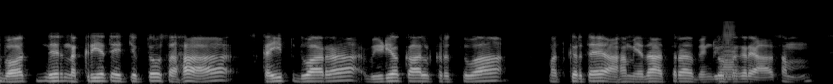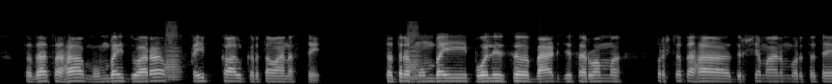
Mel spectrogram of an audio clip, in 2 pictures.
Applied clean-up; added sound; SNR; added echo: classical method log-MMSE.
